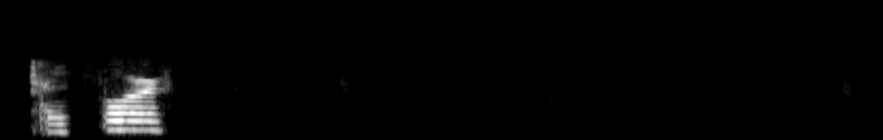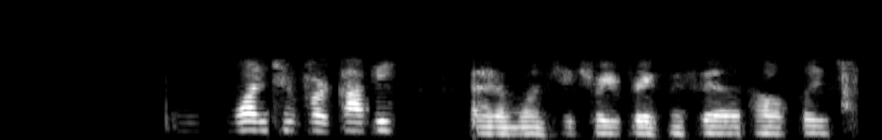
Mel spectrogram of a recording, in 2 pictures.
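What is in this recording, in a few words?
Sheriff, Parks, Sheriff radio scanner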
